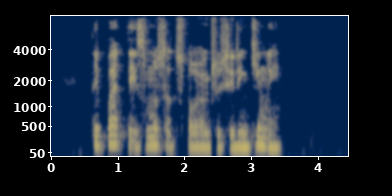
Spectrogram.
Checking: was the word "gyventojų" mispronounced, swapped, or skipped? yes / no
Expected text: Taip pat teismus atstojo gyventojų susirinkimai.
yes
